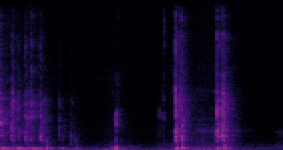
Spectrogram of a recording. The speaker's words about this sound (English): Okay, here we type player. Player I.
